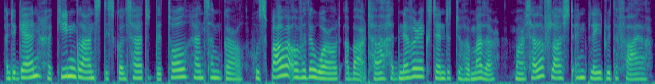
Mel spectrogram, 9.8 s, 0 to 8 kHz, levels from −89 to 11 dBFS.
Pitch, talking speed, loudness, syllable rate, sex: 225 Hz, 185 wpm, -16 LUFS, 5.2 syllables/s, female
